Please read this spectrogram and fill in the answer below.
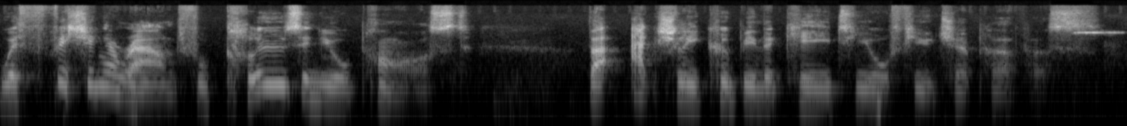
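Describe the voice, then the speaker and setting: A man speaks with a British accent. His pace is fairly slow. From Britain. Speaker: purpose workshop facilitator. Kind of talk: interactive online workshop.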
